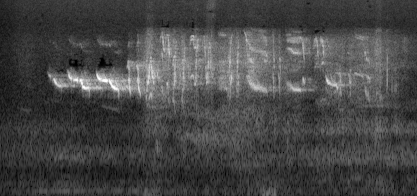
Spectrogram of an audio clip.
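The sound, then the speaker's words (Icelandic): A thrush sings a short phrase: a clear whistled note, then a rapid, scratchy twittering run, heard alone over a quiet background. “Þessi þröstur sleppir fyrsta atkvæðinu, þannig að bíðum verður að bíðum.”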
